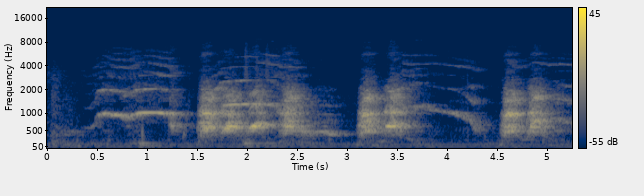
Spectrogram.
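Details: Three puppies of Sojou's litter, the Moxie Crew: Dotty wrestling with her sisters Rosa (grey) and Breeze (black and white). Clear whiny, harmonic yelps and whimpers come in four bursts, some notes sliding downward, with quiet gaps between.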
